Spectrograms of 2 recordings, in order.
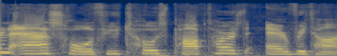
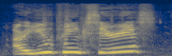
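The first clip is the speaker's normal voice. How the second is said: loud, higher, hammed-up grilling; mock interrogation; 5 semitones higher, 8 dB louder than usual. Host loudly grills Corey about how often he toasts them. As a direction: demand answers like a mock cop.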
